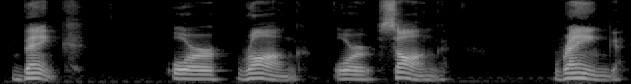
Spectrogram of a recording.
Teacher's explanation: you're trying to say the N in the words like song or long you're ignoring the G but you're just keeping that nasal element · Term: nasal letter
